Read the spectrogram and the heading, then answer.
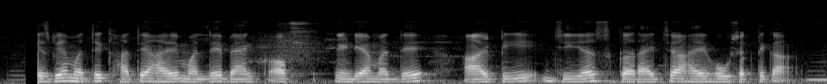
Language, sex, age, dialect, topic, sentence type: Marathi, male, 18-24, Varhadi, banking, question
